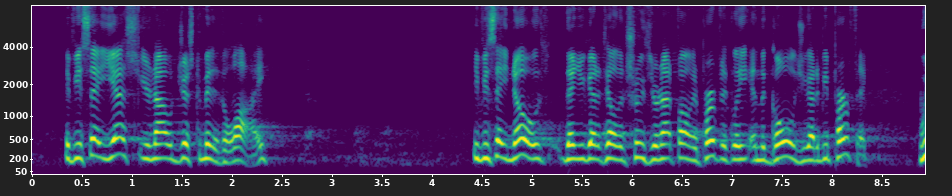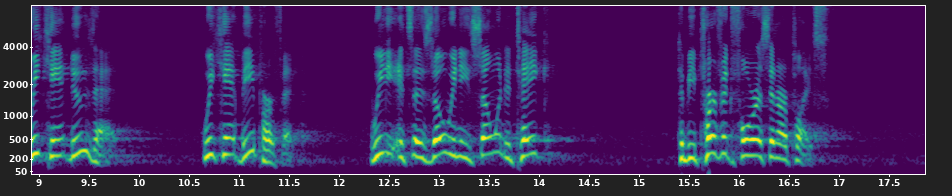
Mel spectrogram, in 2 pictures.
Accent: Texas, United States; I'm a Texan. I get it.

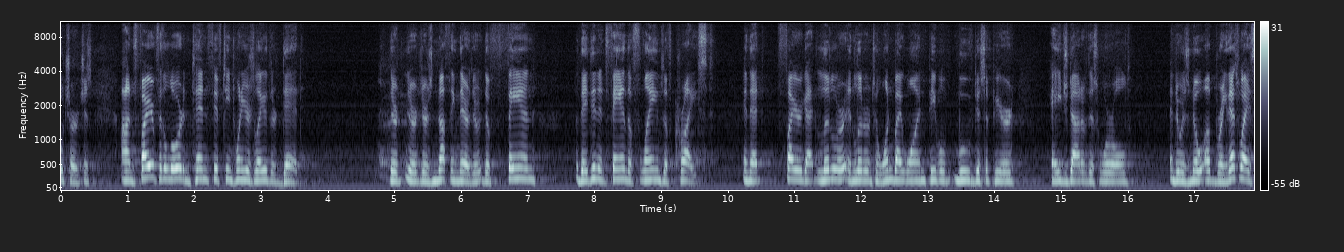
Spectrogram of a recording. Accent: Texas, United States; Well, I'm an American. You know what? That's not the criteria. That is not it. I could see where people get confused. I'm a Texan.

